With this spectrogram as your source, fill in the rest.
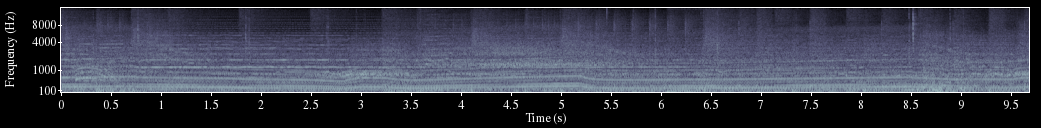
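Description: Race car driven in the Tokyo Road Race video game, a steady droning engine note shifting pitch as it speeds up and eases off, with faint tire squeal, continuous and fairly quiet.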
